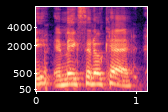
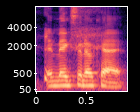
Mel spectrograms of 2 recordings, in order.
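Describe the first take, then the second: First: Laughing. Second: Said in the usual way. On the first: Real, not acted. Laughing, repeating Keanu's line.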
